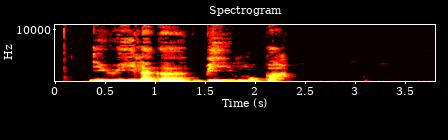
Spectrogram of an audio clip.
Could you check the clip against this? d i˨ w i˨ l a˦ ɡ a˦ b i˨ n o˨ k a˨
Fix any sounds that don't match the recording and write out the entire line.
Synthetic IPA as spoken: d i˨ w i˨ l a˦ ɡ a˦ b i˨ m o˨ p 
